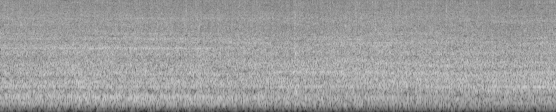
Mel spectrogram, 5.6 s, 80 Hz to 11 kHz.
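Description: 2003 Ford Explorer XLT's 4.0-litre V6 idling steadily with the air conditioning on, running smooth and very quiet with no knocks.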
